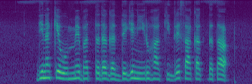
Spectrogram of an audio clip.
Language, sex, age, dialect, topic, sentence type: Kannada, female, 18-24, Coastal/Dakshin, agriculture, question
